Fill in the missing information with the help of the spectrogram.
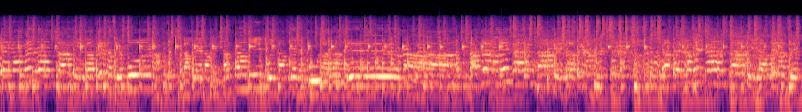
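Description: Live plena music: a man sings lead over panderos (hand frame drums) beaten in a steady rhythm and a güiro scraped along with them.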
